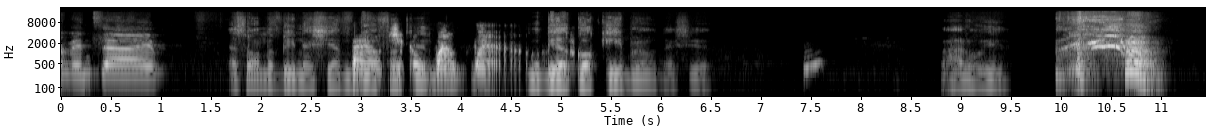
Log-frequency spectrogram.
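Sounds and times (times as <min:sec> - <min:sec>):
speech: 0:00.0 - 0:01.1, 0:01.7 - 0:06.6, 0:08.8 - 0:11.1
strained raspy wheezy cough: 0:10.0 - 0:11.1.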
